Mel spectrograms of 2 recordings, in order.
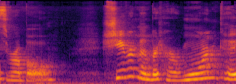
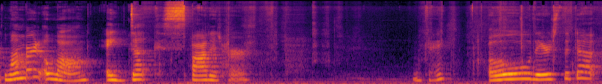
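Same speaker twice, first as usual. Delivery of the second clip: ordinary delivery, nothing marked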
